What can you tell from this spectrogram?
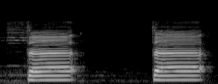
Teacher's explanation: ता का मखरज है जबान की नोक और सना उलिया की जड़।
